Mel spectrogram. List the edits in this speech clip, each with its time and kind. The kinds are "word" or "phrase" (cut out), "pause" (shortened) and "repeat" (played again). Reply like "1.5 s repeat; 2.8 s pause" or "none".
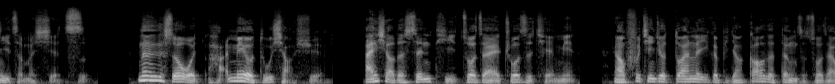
3.6 s word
